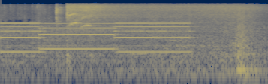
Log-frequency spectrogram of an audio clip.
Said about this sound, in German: ein Türwarnsignal für die Ost-Berliner S-Bahn-Züge zu entwickeln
